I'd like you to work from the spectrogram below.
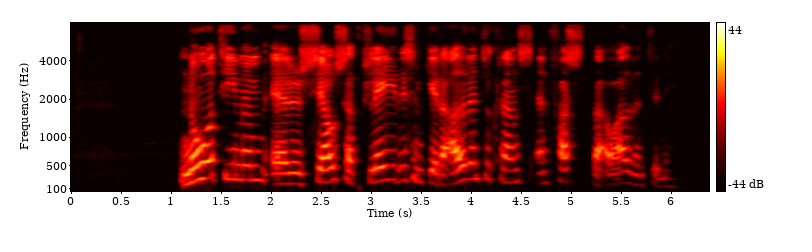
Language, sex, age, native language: Icelandic, female, 60-69, Icelandic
